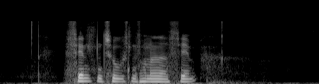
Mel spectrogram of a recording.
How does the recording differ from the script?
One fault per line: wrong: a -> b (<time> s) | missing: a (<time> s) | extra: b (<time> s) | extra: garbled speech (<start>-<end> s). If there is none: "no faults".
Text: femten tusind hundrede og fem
no faults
